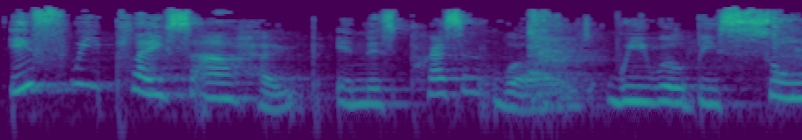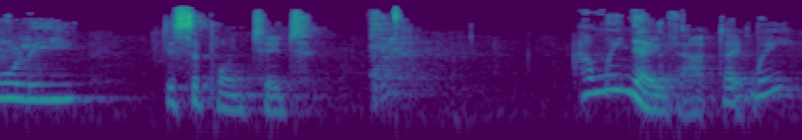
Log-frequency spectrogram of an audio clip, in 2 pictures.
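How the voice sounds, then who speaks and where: Earnest English woman preaching, animated pitch. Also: measured pace. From England. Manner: earnest, asks the listeners rhetorical questions. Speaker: Bible teacher. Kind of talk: sermon.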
